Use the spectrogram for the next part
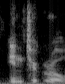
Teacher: I've heard people say integral and integral. I believe the correct pronunciation of the word is integral with the stress at the very beginning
